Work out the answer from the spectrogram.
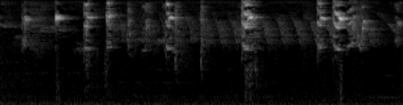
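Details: Green series lovebirds chattering: irregular bursts of harsh, high squeaky chirps and buzzy notes, loud and uneven, with near-silent gaps between them.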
